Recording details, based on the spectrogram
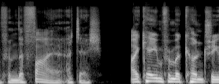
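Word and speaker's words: آتش: The word in Ottoman for fire is atesh. Two syllables, the second one falling.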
